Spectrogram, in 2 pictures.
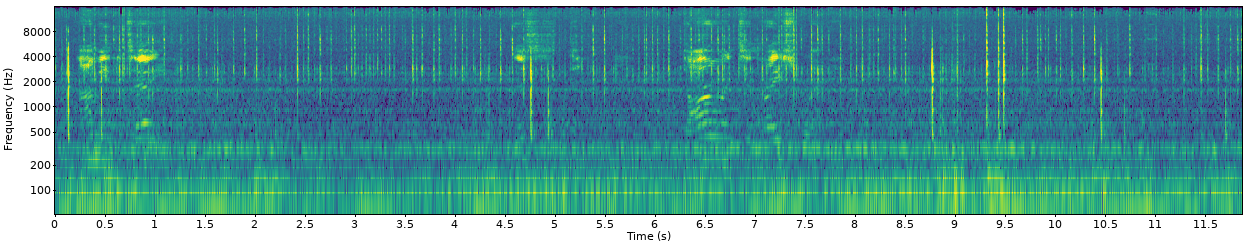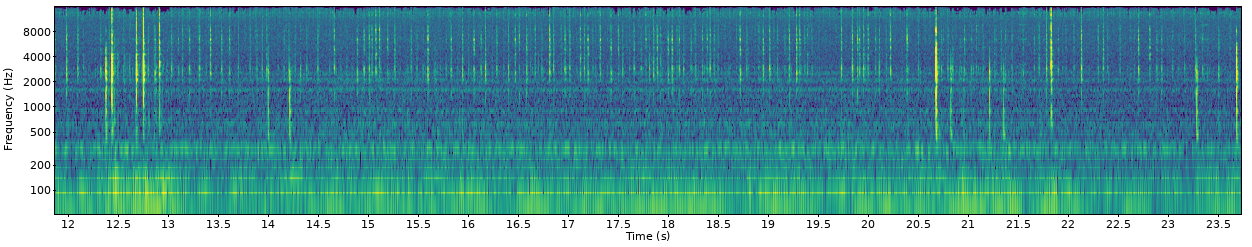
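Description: Car cabin noise heard from a dashcam as the car drives slowly: a steady low rumble of tyres and engine, with scattered sharp clicks and rattles.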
